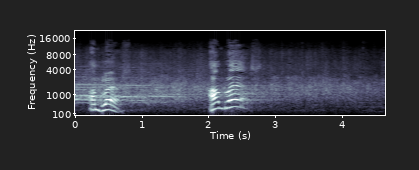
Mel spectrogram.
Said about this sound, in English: Could you give my wife a hand clap? She's a blessing.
